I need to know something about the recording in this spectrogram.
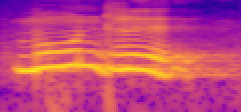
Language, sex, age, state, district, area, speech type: Tamil, female, 30-45, Tamil Nadu, Thoothukudi, rural, read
